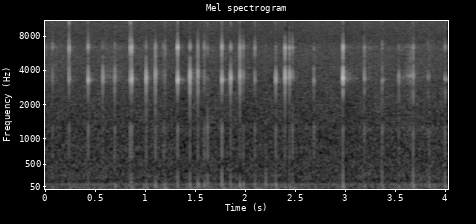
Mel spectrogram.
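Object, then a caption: Small plastic cosmetic jar. Long nails scratch and tap the lid and sides of a small white plastic cosmetic jar with a label. About two dozen quick, dry clicks land over a soft scratchy hiss, each one bright and high with almost no ring, and one sharper tap stands out near the three-second mark.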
